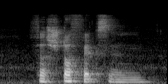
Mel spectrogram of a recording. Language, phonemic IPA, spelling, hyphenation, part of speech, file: German, /fɛɐ̯ˈʃtɔfˌvɛksl̩n/, verstoffwechseln, ver‧stoff‧wech‧seln, verb, De-verstoffwechseln.ogg
- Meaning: to metabolize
